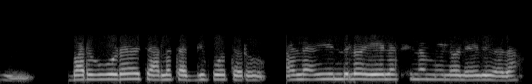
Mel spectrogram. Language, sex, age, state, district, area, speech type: Telugu, female, 30-45, Andhra Pradesh, Visakhapatnam, urban, conversation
